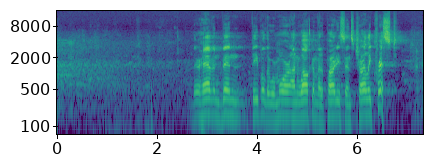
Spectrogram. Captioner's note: laughter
